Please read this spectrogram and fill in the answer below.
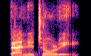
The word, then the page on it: Vanitory: Indian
